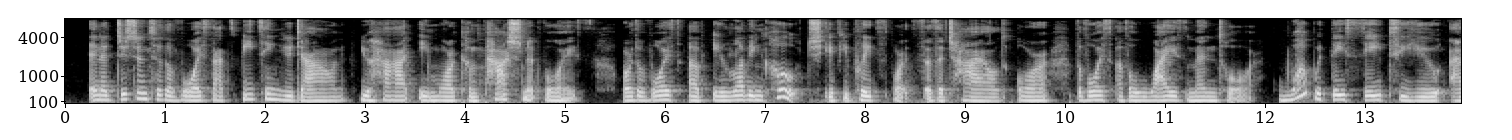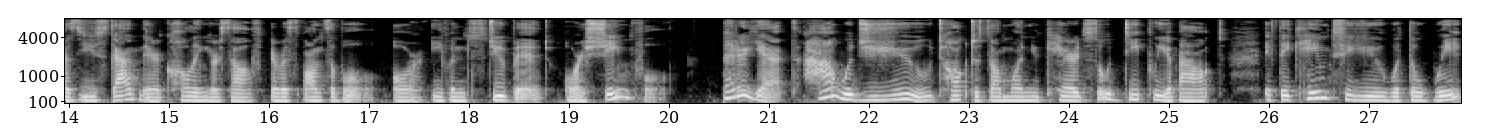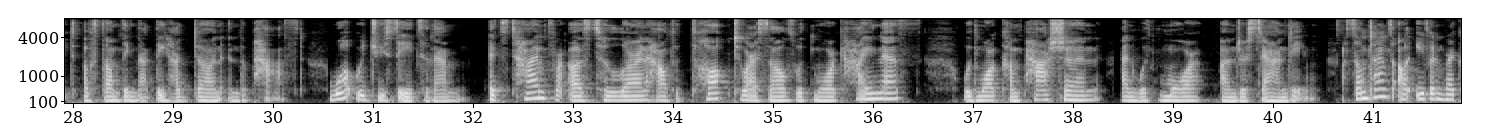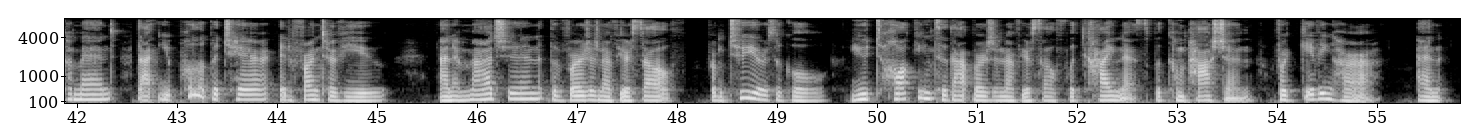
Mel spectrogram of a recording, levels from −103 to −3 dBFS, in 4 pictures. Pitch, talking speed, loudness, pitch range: 145 Hz, 160 wpm, -19 LUFS, 135-165 Hz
